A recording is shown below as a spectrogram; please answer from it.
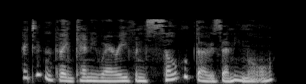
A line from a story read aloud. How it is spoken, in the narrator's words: Sam said, laughing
